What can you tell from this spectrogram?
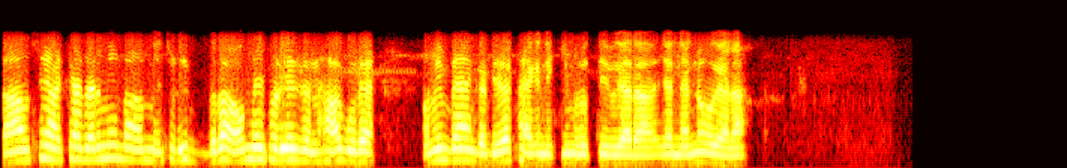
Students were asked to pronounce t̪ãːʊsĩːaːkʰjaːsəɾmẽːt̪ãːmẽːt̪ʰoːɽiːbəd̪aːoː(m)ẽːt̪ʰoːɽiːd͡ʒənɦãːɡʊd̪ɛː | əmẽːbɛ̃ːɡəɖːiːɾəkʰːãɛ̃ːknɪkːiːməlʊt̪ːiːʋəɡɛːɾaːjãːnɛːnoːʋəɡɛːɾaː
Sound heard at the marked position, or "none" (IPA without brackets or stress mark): m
